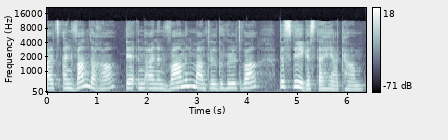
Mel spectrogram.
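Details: Post-operative voice after glottoplasty (voice feminization surgery), with the patient reading a standard German passage; the finding is the voice after glottoplasty.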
